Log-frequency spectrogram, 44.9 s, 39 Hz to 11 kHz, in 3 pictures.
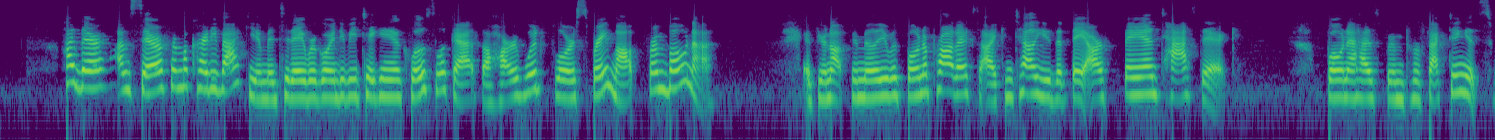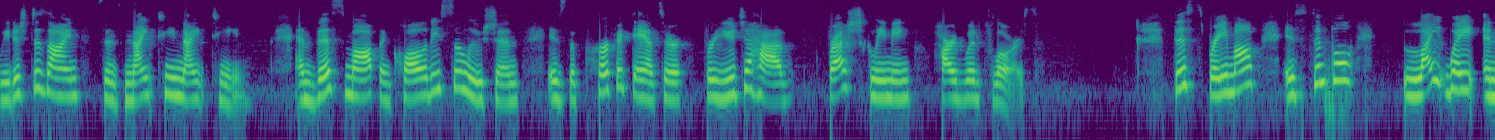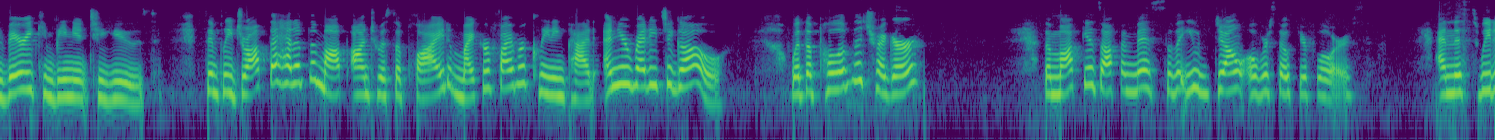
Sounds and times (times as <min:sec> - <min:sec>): Speech: 0:00.7 - 0:07.2, 0:07.9 - 0:12.4, 0:13.2 - 0:25.3, 0:26.4 - 0:37.2, 0:37.8 - 0:39.2, 0:40.3 - 0:43.5, 0:44.2 - 0:44.8.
